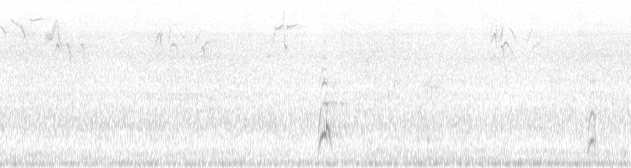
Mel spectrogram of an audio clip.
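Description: Faint outdoor ambience of birds: scattered short, high chirps over a low steady hum, with one louder, short rising call about three seconds in.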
